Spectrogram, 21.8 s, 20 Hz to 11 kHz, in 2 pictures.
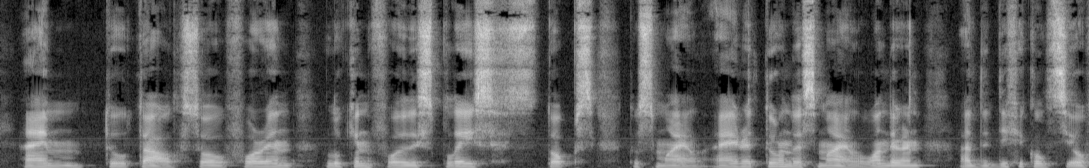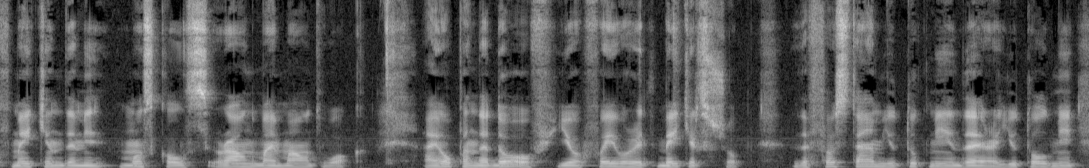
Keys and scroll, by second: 0.5 space, 3.8 space, 14.4 space, 16.9 b, 18.4 space, 19.6 space, 21.3 space.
